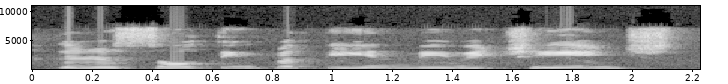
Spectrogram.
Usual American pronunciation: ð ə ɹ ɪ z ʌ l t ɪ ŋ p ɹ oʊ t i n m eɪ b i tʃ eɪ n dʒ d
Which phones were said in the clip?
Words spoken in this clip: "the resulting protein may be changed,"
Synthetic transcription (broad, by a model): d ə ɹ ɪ s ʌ l t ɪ ŋ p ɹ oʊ t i n m eɪ b i tʃ eɪ n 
